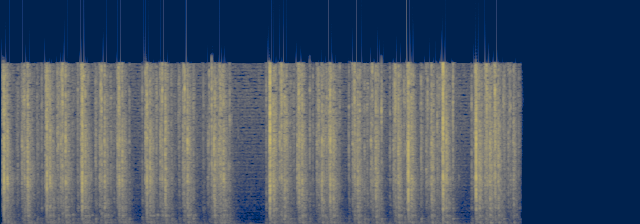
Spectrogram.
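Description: Typewriter keys being struck in a rapid run of clacks, with a brief pause about halfway and one sharper strike as it resumes; the typing cuts off suddenly about five seconds in.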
